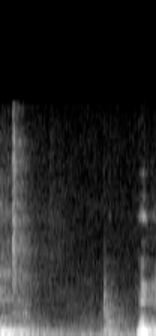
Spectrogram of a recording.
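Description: A man's voice in a pause of speech: his last words die away in the church's reverberation, leaving a quiet room for about a second and a half, then speaking resumes briefly near the end.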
